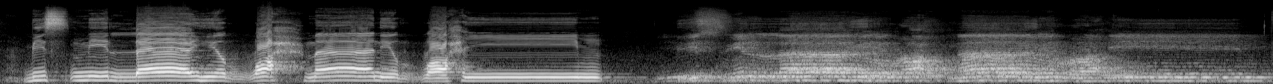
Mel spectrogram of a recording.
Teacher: Jangan bismillahirrahman, jangan R gitu ya. Jadi ee huruf ro itu sifatnya takrir, pengulangan, akan tetapi mengulangnya tidak bergetar berkali-kali.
